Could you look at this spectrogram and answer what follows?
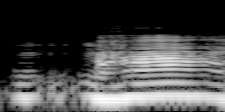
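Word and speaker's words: Meagher: Is it Mahar? Mahar, I think they call it. Spelt meager, but pronounced Mahar.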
